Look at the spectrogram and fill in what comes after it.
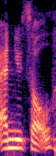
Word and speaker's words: Anusol: Do you pronounce it anus all? – If you ask for it over the counter, you ask for anusol, okay. But it does look like anusol. – I call it anusol. So if I had to ask for it over the counter, I would say it like that.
